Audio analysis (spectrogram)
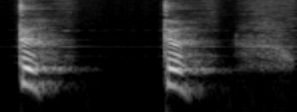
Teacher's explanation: When we say Ukrainian T, we touch our upper teeth with our tongue, t, t, while in English we touch the alveoles, t, t, right?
